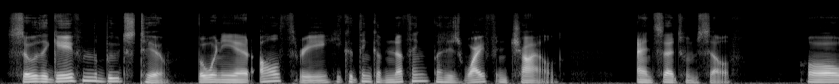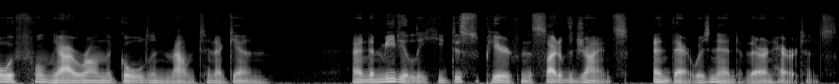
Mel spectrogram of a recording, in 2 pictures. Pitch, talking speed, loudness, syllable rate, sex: 100 Hz, 195 wpm, -22 LUFS, 5.3 syllables/s, male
